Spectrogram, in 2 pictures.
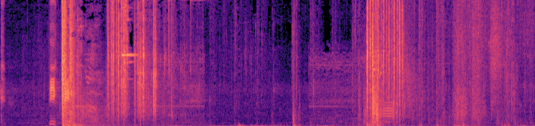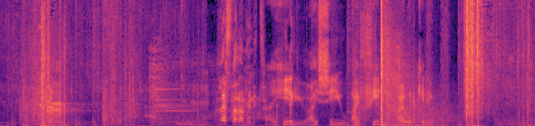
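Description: A rifle fires loud, sharp shots that echo briefly.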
